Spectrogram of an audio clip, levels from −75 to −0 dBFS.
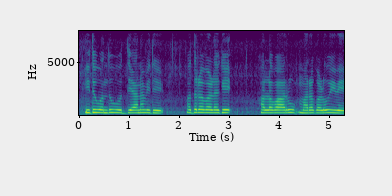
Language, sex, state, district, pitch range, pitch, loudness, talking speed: Kannada, female, Karnataka, Bidar, 260-275 Hz, 265 Hz, -14 LUFS, 90 wpm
